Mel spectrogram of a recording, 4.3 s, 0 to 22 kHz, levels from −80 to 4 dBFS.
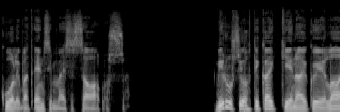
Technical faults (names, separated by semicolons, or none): block of digital silence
